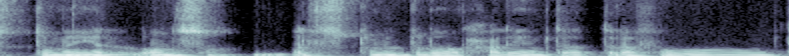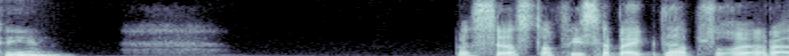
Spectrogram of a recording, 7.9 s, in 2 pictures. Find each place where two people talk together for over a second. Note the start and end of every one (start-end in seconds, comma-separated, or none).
none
